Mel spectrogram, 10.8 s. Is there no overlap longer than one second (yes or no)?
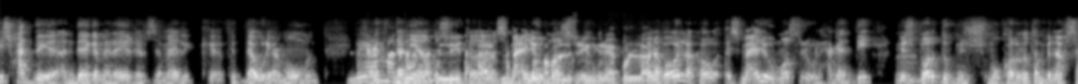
no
